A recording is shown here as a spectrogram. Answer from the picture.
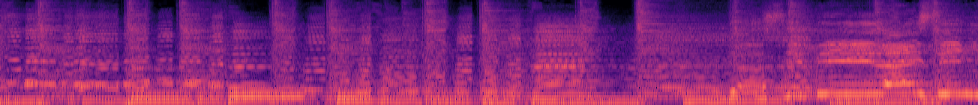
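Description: Live norteño band instrumental passage: accordion playing a running melody over strummed guitar and a bass line.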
